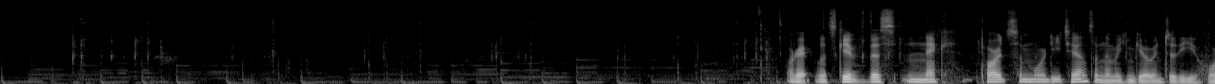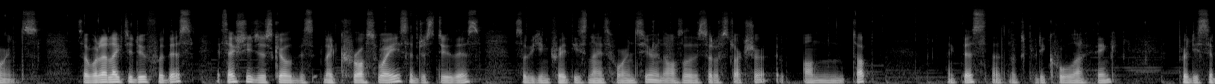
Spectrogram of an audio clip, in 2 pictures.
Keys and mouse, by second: 0.0 click, 0.7 alt+m, 1.3 f, 1.7 shift+click, 2.4 alt+middle click, 2.8 shift+click, 3.7 shift+middle click, 3.8 middle click, 4.2 shift+click, 5.0 alt+middle click, 5.3 shift+click, 6.2 alt+middle click, 6.7 alt+shift+middle click, 6.9 alt+middle click, 7.4 f, 7.7 shift+middle click, 7.8 alt+middle click, 8.6 2, 8.8 f, 9.1 alt+shift+middle click, 9.3 alt+middle click, 9.8 ctrl+alt+middle click, 10.2 shift+middle click, 10.4 alt+middle click, 10.7 ctrl+middle click, 11.1 f, 11.4 shift+middle click, 11.6 middle click, 12.3 alt+shift+middle click, 12.4 alt+middle click, 12.9 f, 13.6-14.7 ctrl+drag, 14.9 ctrl+click, 16.0 alt+shift+middle click, 16.4 ctrl+click, 17.0 click, 17.4 click, 17.9 ctrl+click, 18.6 click, 18.8 alt+shift+middle click, 19.2 f, 20.4 ctrl+click, 20.9 ctrl+click, 22.0 ctrl+click, 22.4 alt+shift+middle click, 22.6 alt+middle click, 23.0 ctrl+alt+middle click, 23.2 f, 24.0 shift+f.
